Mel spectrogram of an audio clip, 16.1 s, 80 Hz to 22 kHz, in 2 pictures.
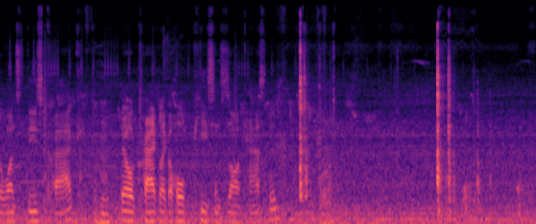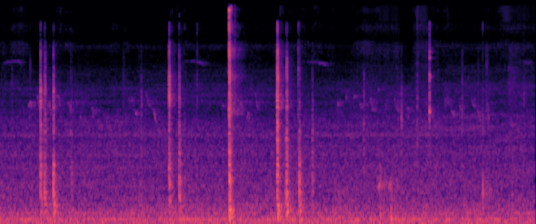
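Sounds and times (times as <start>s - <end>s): steady low hum: 0.0s - 16.0s
hand tools clicking and knocking: 6.6s - 7.4s, 11.5s - 12.8s.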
